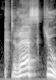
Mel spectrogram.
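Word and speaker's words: rescue: हो तो एस सी का उच्चारण क्या होता है, अस्क होता है। जैसे कि फॉर एग्जाम्पल यहाँ पे रेस्क्यू, क्या पढ़ेंगे इसको, फॉर एग्जाम्पल में यहाँ क्या लिखा है, यहाँ पे रेस्क्यू।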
